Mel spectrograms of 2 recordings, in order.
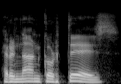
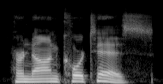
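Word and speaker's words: Hernán Cortés: work on pronouncing them I feel like an ass saying Hernan Cortes when the rest sounds like a Canadian schmuck but I also feel like an ass when I say hernan-cortez or Worse Hernan Cortes so I'm just going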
